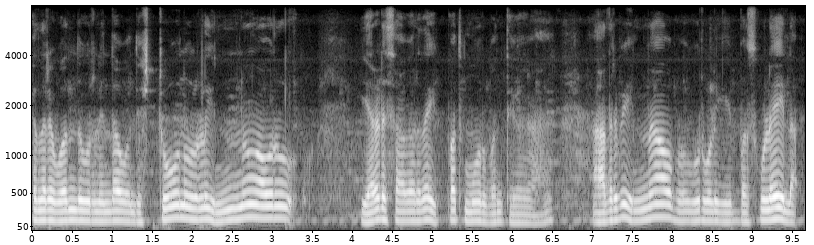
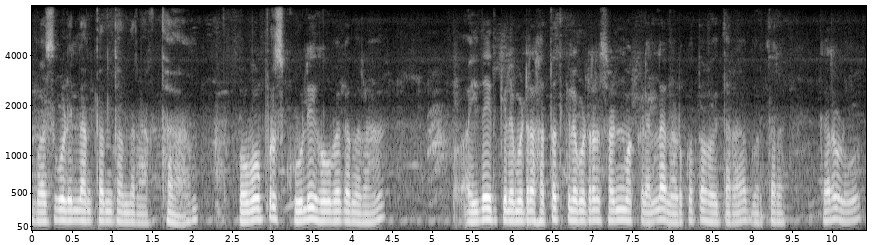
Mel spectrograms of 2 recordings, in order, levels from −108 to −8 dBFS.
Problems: none marked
